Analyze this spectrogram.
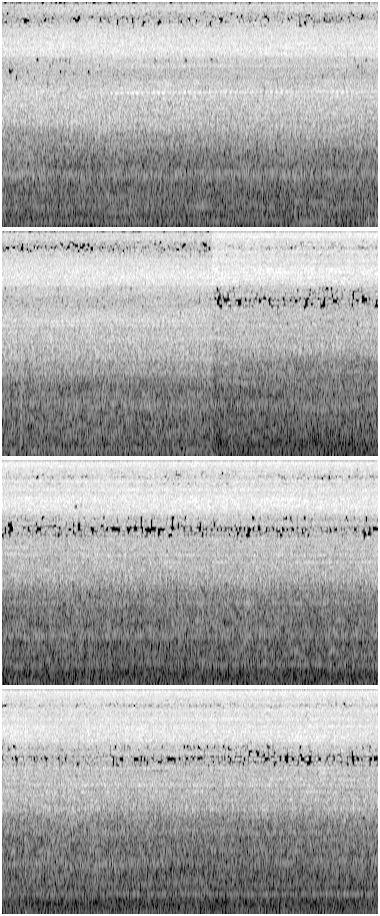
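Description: A band sawmill's blade running steadily through a teak log, a continuous hiss of sawing over the machine's running motor.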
